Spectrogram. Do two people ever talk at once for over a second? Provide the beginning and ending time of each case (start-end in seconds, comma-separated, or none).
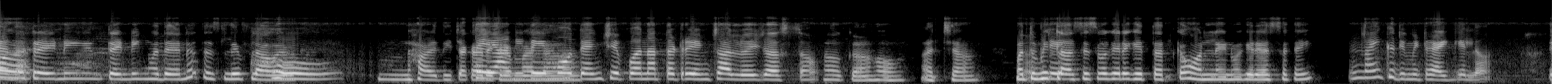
none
